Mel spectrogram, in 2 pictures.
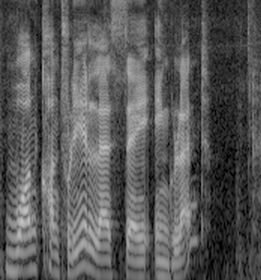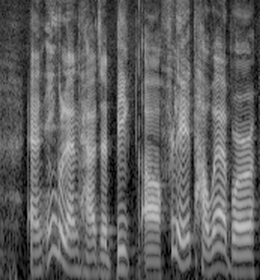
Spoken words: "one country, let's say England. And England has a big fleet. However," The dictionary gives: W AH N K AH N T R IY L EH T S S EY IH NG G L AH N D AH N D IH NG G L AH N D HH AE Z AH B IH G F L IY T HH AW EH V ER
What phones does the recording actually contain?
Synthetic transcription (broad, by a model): W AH N K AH N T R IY L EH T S S EY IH NG G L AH N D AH N IH NG G L AH N D HH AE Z AH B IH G F L IY T HH AW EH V ER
